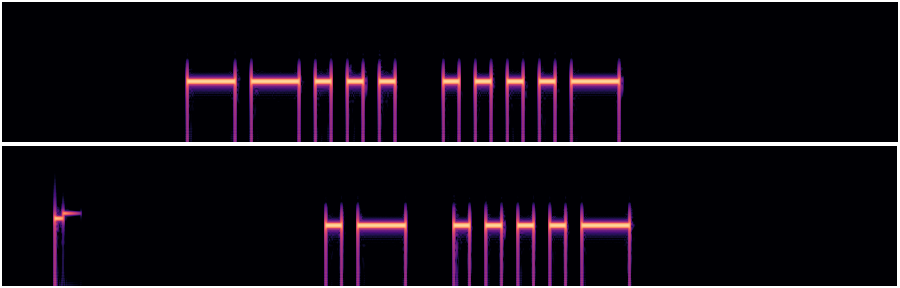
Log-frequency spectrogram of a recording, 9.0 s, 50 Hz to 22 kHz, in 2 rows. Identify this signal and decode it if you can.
Morse code, heard as a keyed tone, about 15 wpm, 700 Hz. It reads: 74 A4
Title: Common Cut Numbers - 2-Digit 15wpm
